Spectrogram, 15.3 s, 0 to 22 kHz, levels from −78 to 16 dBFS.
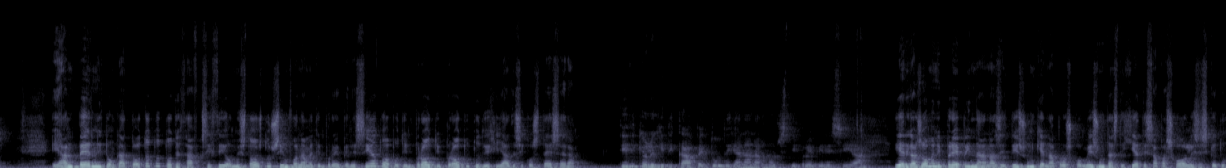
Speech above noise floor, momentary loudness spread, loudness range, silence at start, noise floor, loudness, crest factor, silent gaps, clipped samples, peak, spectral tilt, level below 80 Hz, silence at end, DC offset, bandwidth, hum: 21 dB; 18 LU; 10 LU; 0 s; -47 dBFS; -25 LUFS; 20 dB; none; under 0.1%; -6 dBFS; -6 dB/octave; -58 dBFS; 0 s; under 0.1%; 15 kHz; none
